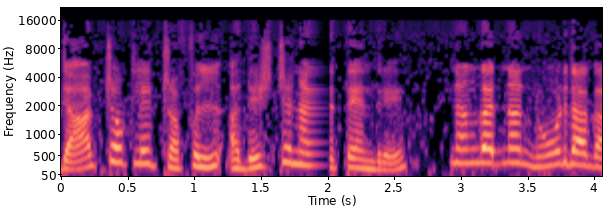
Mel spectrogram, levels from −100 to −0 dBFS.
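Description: From the very start, this speech has overdone noise removal running the whole way through. The suppressor was pushed too hard, so any frequency band it judged to be close to the noise floor got pulled way down or shut off completely. Quieter parts of the voice got caught up in that as well. You end up with a background that drops away and breaks up into little twinkling specks.

Then at 1.85 s there's a gap running to about 2.03 s, and it sounds like a long network dropout is the likely cause. For roughly 155 ms the receiver keeps smearing the last bit of sound forward as a fading buzzy fill instead of real audio. There's never any true silence. When the speech picks up again, about 160 ms of the original just isn't there, so it jumps ahead.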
